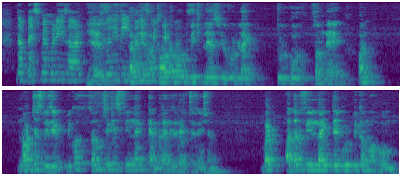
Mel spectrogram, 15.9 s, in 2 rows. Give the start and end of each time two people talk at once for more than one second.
2.5-3.9

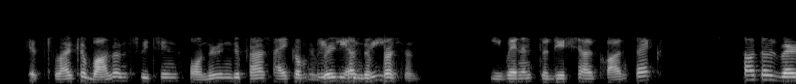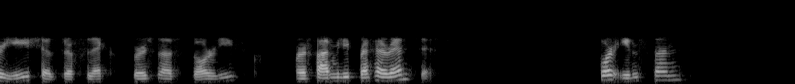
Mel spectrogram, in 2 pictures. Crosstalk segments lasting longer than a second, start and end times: 2.7-4.0

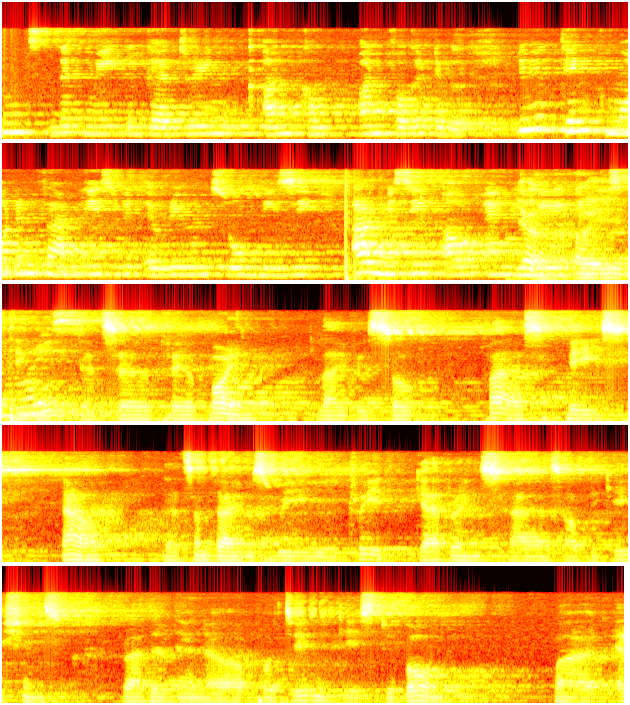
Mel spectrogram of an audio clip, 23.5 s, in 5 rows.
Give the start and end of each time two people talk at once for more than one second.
8.5-10.0

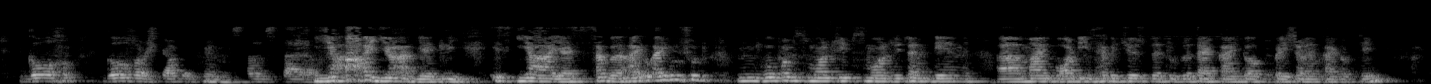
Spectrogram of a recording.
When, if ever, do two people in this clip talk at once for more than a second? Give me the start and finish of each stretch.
none

